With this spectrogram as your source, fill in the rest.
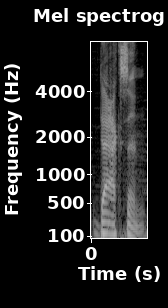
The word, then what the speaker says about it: Daxon: The Cowboys picked up Denzel Daxon. Whoa. Denzel Daxon. Okay. I almost said Dixon. That's incorrect.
